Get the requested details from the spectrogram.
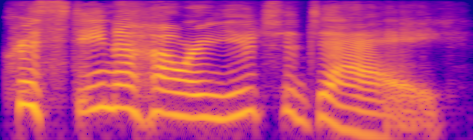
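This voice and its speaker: A woman's voice: on the high side, wildly swooping pitch, unhurried, gravelly, fairly bright tone, no echo. A woman hosting a live online group chat, encouraging each participant in turn. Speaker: host of a live online collage class.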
